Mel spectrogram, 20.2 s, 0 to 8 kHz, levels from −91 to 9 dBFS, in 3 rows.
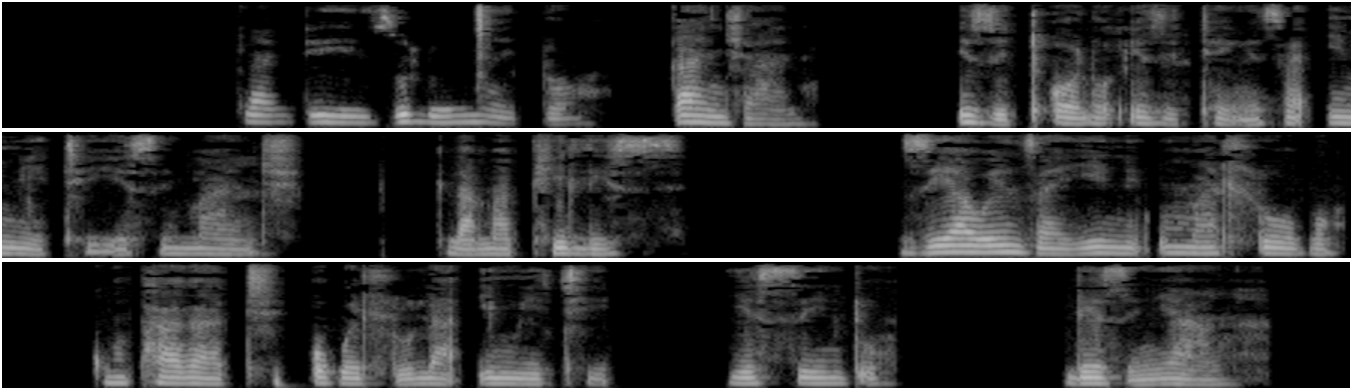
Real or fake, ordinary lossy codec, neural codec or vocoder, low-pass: fake; MP3, 32 kbps; codec, 16 kHz, 8 kbps, FreqCodec, smaller model; 7.2 kHz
